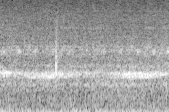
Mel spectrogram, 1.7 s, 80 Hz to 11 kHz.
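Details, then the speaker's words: Penn Spinfisher V 7500 spinning reel, garage-sale find about 7–10 years old, spun on test after service: light, even whirring rotation noise from up top, no clunk or squeak, anti-reverse holding. Normal rotor rotation with mild age noise. "It's a nice spinner. There's a little bit of uh rotation noise, but you know, after 7 to 10 years, whatever, and whenever this was purchased,"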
